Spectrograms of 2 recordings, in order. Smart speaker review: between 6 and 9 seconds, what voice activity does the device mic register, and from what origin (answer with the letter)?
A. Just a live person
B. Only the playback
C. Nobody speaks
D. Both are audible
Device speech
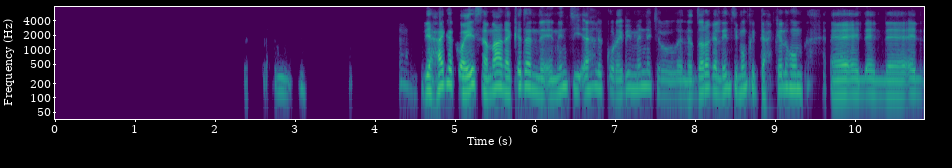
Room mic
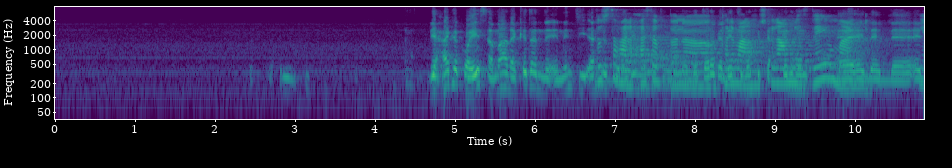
D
